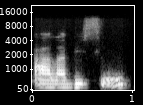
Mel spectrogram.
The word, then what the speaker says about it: Ala Buisir: founding editor of Good Day Cork, and this is Ala Buisir.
